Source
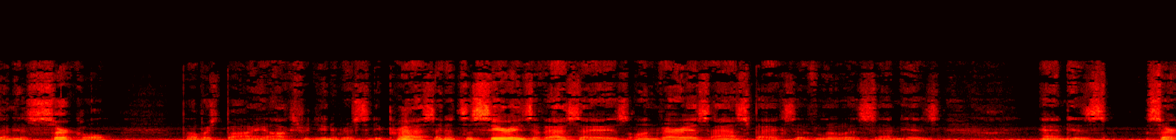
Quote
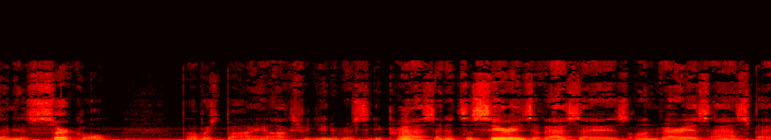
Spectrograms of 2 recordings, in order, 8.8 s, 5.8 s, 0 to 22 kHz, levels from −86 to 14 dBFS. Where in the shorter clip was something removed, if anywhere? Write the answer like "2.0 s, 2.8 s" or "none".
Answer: none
